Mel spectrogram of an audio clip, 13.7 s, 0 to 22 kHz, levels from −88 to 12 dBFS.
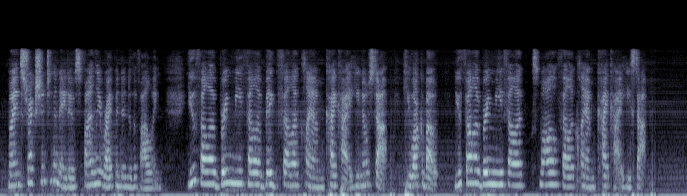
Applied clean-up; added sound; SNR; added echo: neural separator model SepFormer DNS4.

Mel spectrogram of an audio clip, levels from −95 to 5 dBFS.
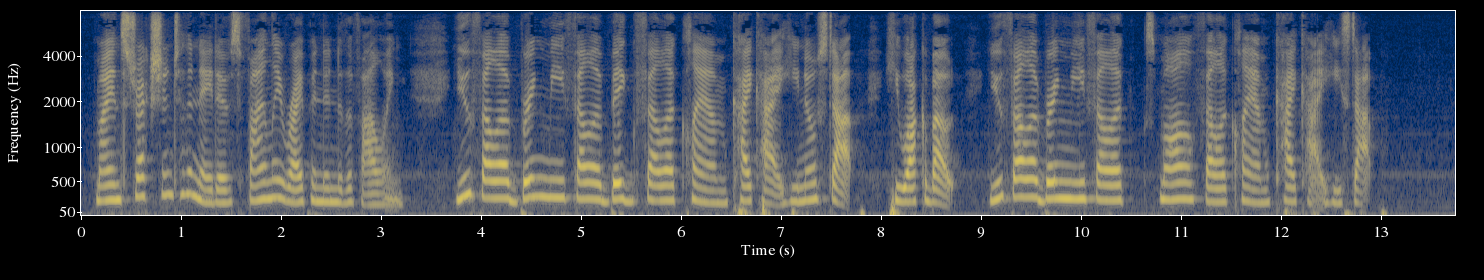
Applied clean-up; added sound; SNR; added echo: none; none; none; none.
